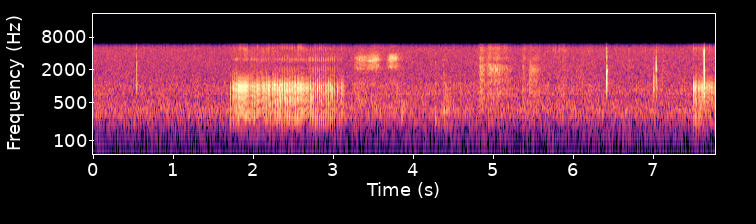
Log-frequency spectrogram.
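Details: A sleeping dog gives a single loud rasping snore on the in-breath, then softer snuffling breaths and faint clicks; snoring.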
